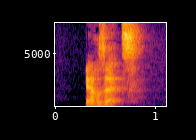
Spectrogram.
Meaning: ersatz
- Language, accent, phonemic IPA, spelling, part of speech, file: French, France, /ɛʁ.zats/, ersatz, noun, LL-Q150 (fra)-ersatz.wav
